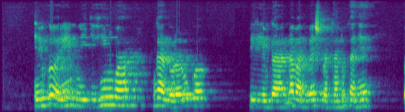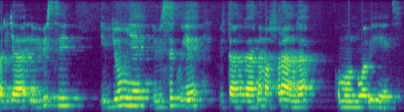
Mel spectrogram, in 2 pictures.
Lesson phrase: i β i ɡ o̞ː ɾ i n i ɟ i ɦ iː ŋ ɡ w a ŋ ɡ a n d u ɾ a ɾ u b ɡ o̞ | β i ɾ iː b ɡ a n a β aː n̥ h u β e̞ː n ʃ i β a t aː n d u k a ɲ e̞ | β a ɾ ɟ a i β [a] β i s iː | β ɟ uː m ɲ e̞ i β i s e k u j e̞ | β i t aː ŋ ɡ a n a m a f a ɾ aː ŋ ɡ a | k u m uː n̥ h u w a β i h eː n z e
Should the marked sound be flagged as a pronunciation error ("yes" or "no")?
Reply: yes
